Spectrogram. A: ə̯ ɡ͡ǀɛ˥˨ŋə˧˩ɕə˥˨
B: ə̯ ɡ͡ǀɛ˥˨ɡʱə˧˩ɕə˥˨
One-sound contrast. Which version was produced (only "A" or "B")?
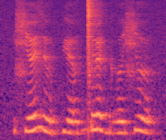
B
